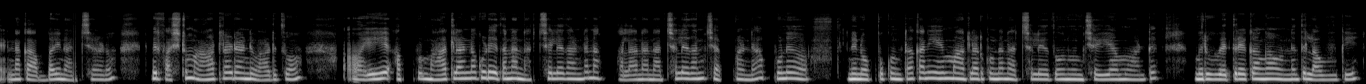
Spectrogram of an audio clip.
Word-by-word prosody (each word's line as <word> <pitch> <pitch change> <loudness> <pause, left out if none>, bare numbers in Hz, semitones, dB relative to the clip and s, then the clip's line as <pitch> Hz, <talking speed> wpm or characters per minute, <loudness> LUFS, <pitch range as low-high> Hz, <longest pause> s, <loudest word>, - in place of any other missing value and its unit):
నాకు 235 0 -1
ఆ - - -2
అబ్బాయి 230 +5 -1
నచ్చాడు. 225 +2 -6 0.4
మీరు 270 -2 +2
ఫస్ట్ 225 +5 -3
మాట్లాడండి 255 +3 +1
వాడితో. 220 +3 -5 0.6
ఆహ్, 220 - -2
ఏ - - +5 0.2
అప్పుడు 250 +2 -6
మాట్లాడినా 270 +4 +1
కూడా 295 - +3
ఏదన్నా 265 +1 +3
నచ్చలేదంటే 260 +3 -1
నాకు 270 -2 -6
ఫలానా 220 +2 -3
నచ్చలేదని 265 +4 0
చెప్పండి. 235 -1 -4
అప్పుడు 275 -1 0 0.6
నేను 245 -1 +8
ఒప్పుకుంటా. 250 +1 -1
కానీ 280 +1 +1
ఏం 275 - +3
మాట్లాడకుండా 250 0 +2
నచ్చలేదు. 230 0 -4
మేము 230 -1 +2
చెయ్యము 230 0 0
అంటే 265 +6 -6 0.4
మీరు 245 0 +5
వ్యతిరేకంగా 250 +2 +3
ఉన్నది 235 +2 +1
లవ్‌కి 215 +2 -5
245 Hz, 145 wpm, -24 LUFS, 230-260 Hz, 0.6 s, నేను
